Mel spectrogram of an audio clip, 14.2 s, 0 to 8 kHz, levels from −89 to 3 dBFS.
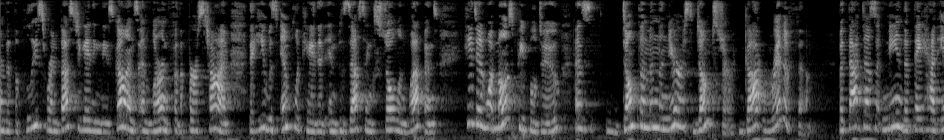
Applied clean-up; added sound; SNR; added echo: none; none; none; reverberation time 0.2 s.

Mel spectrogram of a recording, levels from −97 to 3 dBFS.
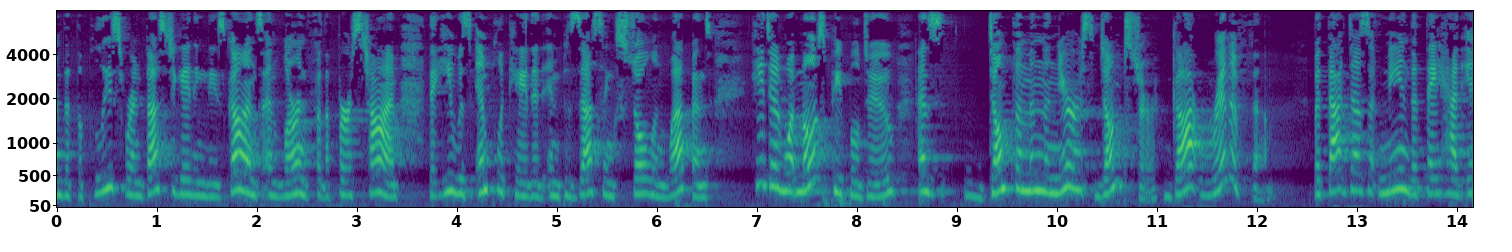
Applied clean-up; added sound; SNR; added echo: none; none; none; none.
